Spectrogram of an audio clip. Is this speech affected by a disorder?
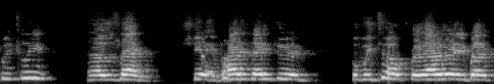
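Yes: cerebral palsy; cerebral palsy since childhood, uses a wheelchair, swimming advised in childhood to exercise all muscles.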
